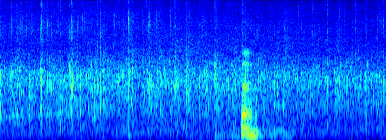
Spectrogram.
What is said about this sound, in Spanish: Dense un aplauso, por favor.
